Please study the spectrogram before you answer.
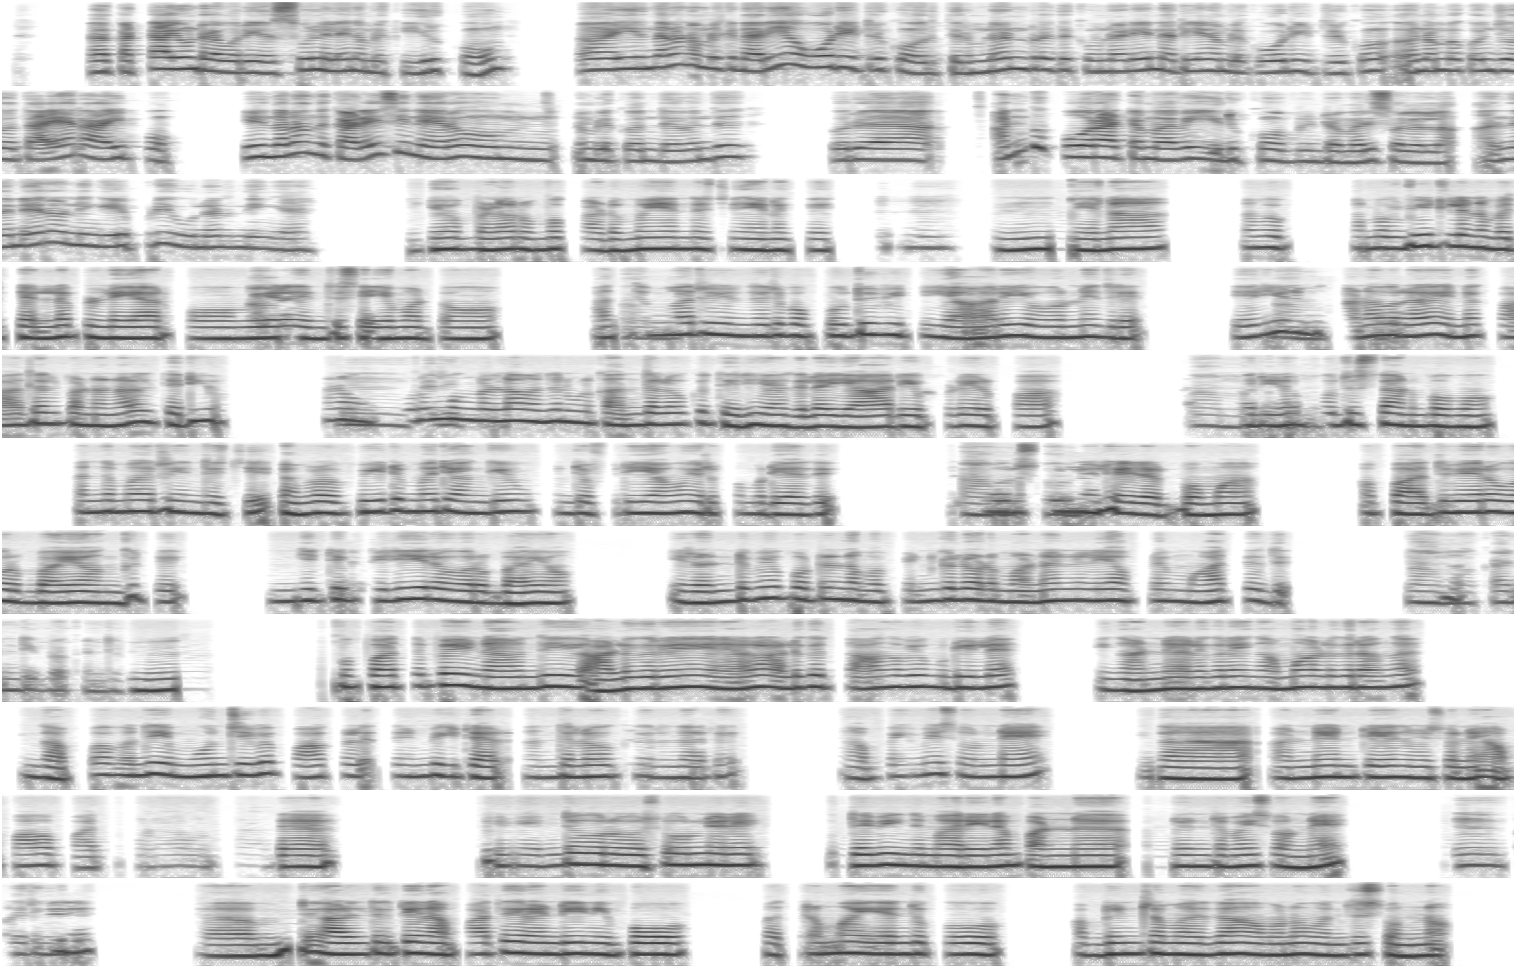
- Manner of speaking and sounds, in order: other background noise; tsk; static; distorted speech; tapping; unintelligible speech; in English: "ஃப்ரீயாவும்"; laughing while speaking: "ஒரு சூழ்நிலையில இருப்போமா?"; unintelligible speech; other noise
- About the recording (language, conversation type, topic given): Tamil, podcast, நீங்கள் அன்பான ஒருவரை இழந்த அனுபவம் என்ன?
